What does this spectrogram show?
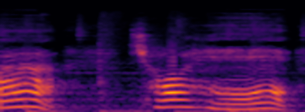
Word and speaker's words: ช่อแฮ: ธาตุ ช่อแฮ ผม ว่า เขียน เป็น อักษร ธรรม ว่า ช่อ แฮ และ ช่อ แล ซึ่ง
